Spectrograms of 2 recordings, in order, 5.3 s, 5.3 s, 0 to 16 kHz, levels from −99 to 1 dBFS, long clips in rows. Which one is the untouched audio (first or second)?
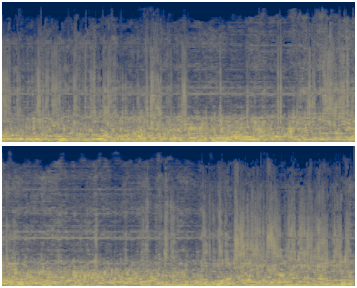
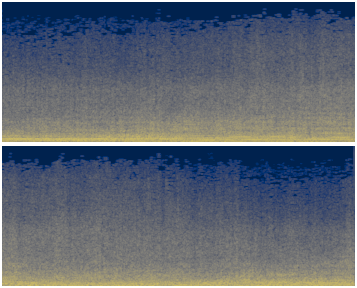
second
